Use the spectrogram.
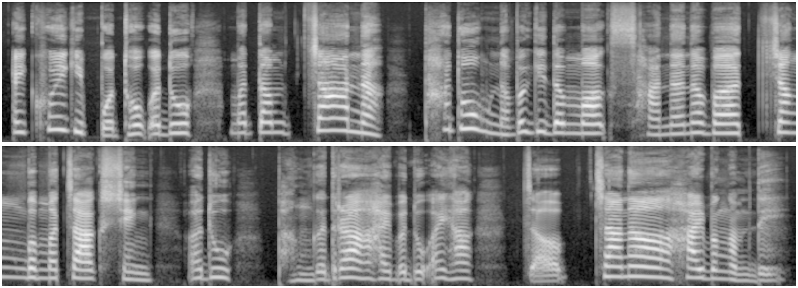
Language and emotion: Manipuri, fearful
